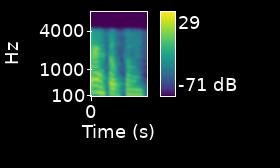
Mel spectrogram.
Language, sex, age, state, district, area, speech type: Bengali, male, 18-30, West Bengal, Purba Medinipur, rural, conversation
